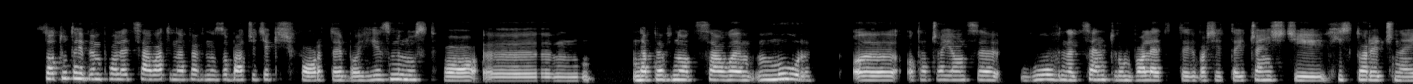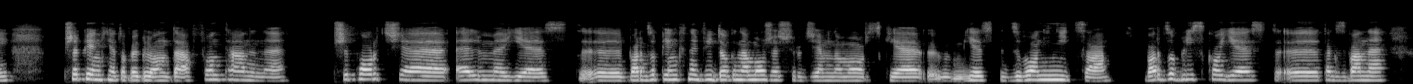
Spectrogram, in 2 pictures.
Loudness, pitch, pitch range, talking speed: -17 LUFS, 200 Hz, 185-220 Hz, 110 wpm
